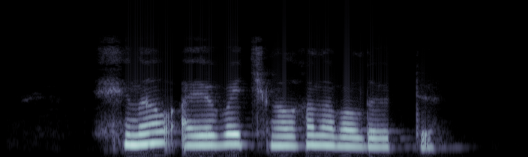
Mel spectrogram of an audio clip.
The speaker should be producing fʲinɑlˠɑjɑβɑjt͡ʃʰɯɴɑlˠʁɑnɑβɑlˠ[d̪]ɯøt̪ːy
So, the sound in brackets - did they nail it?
yes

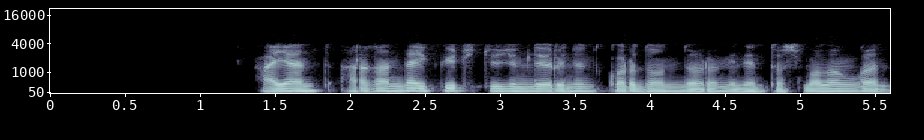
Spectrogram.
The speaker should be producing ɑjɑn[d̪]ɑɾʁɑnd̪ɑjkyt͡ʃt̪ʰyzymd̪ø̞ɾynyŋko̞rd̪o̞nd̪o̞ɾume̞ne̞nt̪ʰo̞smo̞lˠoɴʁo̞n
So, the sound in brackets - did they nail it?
no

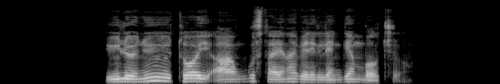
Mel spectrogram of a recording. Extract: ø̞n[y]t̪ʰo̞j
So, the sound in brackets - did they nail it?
no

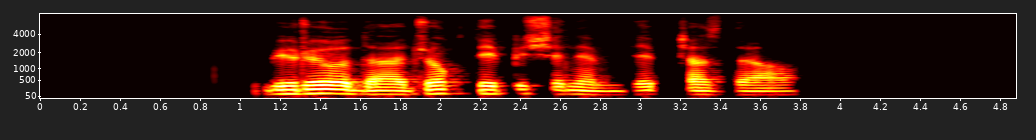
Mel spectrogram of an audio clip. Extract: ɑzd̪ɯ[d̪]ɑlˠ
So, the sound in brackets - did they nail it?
no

